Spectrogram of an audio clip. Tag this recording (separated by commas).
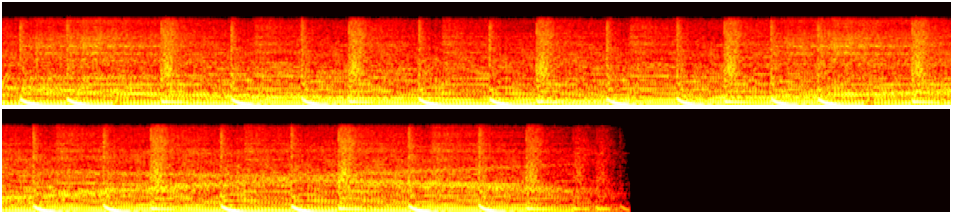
Video game music, Music, Exciting music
